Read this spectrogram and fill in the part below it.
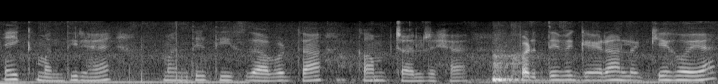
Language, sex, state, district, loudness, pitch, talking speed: Punjabi, female, Punjab, Pathankot, -19 LUFS, 165 Hz, 135 wpm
